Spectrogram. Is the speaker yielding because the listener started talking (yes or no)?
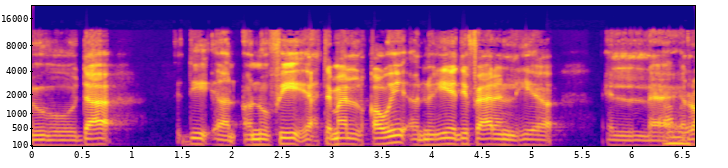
no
